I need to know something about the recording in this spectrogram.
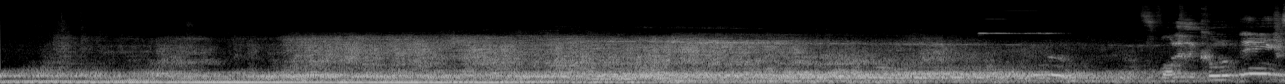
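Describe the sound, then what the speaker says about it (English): A steady, heavy rotor and engine rumble drones throughout as a helicopter passes nearby on the coast, loud and continuous, with a voice speaking briefly near the end. "Got a helicopter flying by."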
